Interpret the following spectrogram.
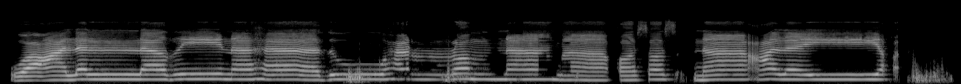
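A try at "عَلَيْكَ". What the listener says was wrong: Jangan dipantul, Mi. Alaik.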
